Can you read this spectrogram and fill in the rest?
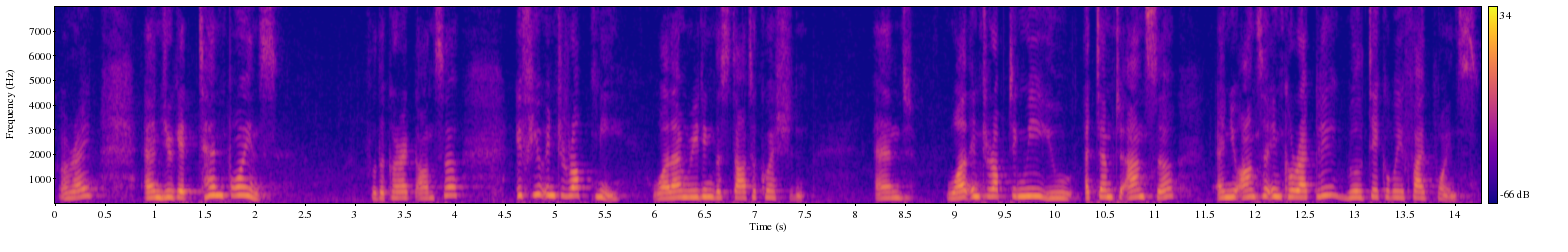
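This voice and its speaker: A woman's voice: high-pitched, moderate pace, darkish tone. A young adult woman hosting a student quiz, explaining the rules in a chatty way, often saying "you know" and checking that the teams follow. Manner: chatty, frequent "you know" fillers, checks understanding with "okay?". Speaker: quizmaster.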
